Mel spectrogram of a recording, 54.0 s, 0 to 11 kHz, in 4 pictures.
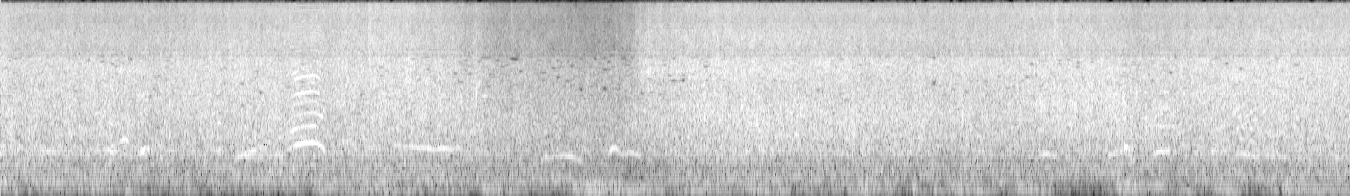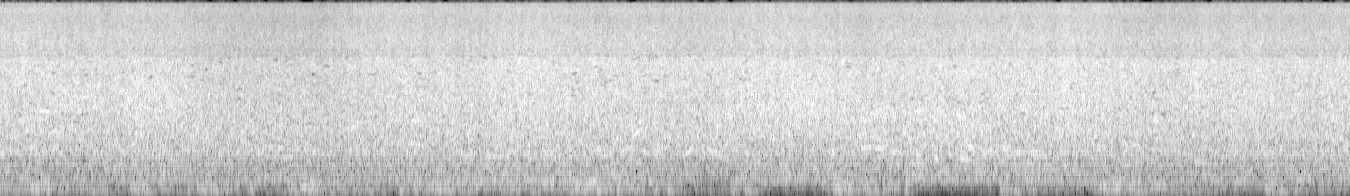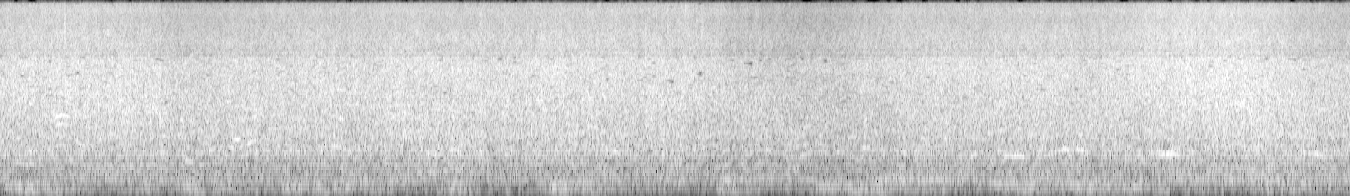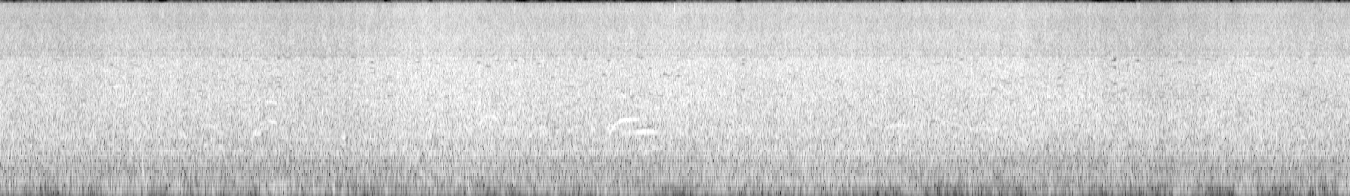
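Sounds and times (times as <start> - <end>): waves breaking on shore: 0.0 - 54.0
wind buffeting microphone: 0.0 - 54.0.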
